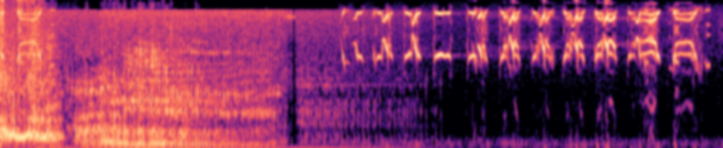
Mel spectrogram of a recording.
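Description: A tiger gives a deep, rasping roar that fades out over about two seconds.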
